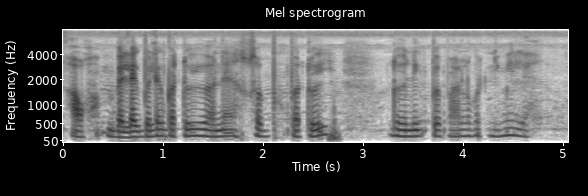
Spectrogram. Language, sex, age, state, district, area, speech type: Assamese, female, 45-60, Assam, Lakhimpur, rural, spontaneous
